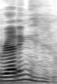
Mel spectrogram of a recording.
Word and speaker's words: Reading: You mean Reading? You talking about reading Reading? It's Reading. I know, it's weird.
